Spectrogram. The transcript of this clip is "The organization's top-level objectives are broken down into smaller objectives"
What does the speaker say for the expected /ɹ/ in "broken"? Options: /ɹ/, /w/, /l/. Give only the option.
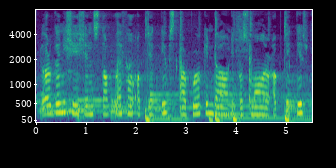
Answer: /ɹ/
